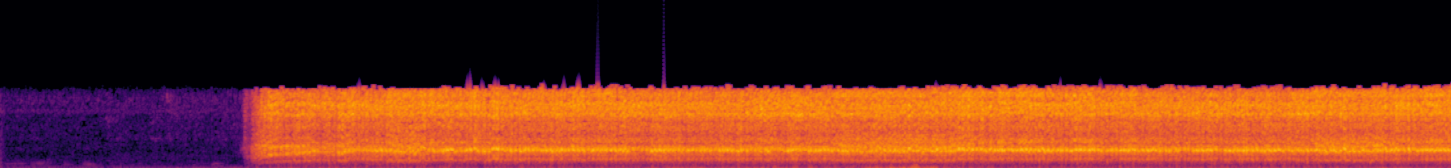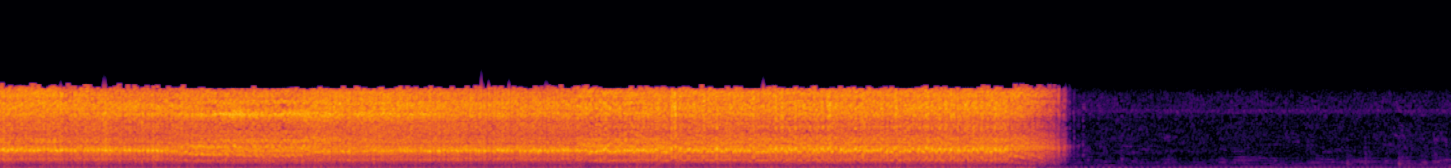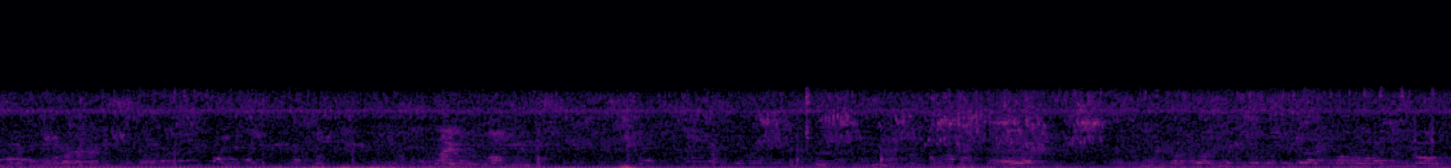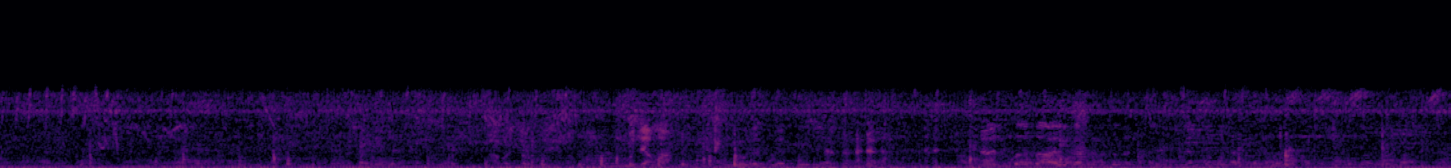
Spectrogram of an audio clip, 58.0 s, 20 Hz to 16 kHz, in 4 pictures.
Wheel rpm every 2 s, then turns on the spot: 0, 100, 220, 230, 210, 230, 230, 230, 210, 230, 210, 200, 90, 0, 0, 0, 0, 0, 0, 0, 0, 0, 0, 0, 0, 0, 0, 0, 0.
none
